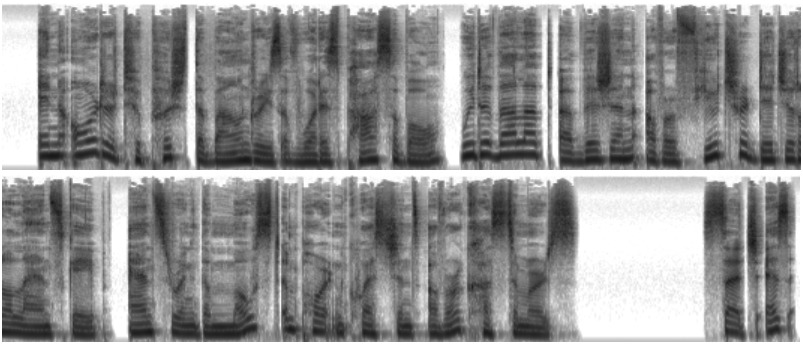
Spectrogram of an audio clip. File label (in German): Imagefilm, frauen; sprecher; Namics Covestro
